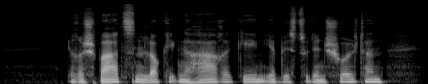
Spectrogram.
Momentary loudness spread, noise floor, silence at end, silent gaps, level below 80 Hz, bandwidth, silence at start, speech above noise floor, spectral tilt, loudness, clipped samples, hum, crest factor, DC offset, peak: 8 LU; -63 dBFS; 0.45 s; none; -54 dBFS; 17.5 kHz; 0.7 s; 38 dB; -5.5 dB/octave; -25 LUFS; under 0.1%; none; 22 dB; under 0.1%; -2 dBFS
